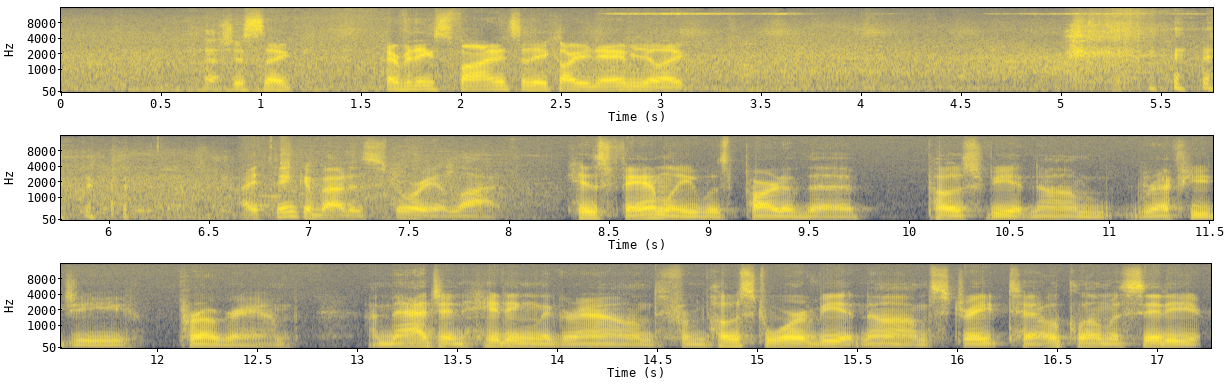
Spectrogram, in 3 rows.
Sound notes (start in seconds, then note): 4.9 laughs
